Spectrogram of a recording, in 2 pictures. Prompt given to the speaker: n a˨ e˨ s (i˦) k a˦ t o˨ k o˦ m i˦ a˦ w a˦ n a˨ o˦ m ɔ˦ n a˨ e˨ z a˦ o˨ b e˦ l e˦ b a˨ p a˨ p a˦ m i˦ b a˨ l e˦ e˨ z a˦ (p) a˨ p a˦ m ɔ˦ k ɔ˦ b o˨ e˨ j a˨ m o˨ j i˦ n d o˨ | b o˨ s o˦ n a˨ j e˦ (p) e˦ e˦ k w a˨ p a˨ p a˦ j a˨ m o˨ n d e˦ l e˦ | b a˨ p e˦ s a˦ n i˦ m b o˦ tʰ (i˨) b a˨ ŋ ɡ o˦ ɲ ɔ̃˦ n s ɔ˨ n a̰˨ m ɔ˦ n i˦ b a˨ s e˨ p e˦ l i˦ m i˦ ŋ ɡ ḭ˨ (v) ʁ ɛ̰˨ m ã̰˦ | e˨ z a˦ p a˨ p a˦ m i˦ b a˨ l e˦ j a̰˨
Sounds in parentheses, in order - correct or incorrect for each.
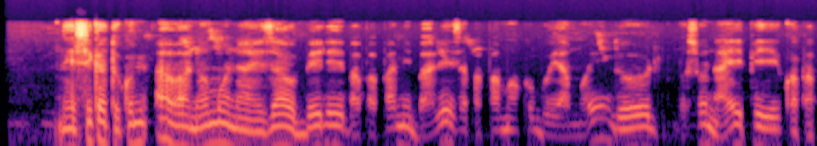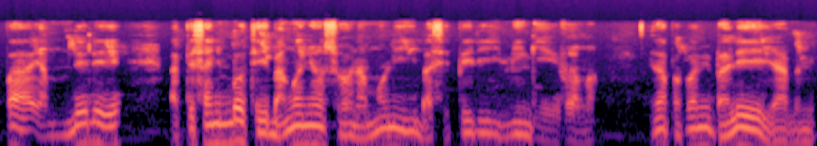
correct, correct, correct, incorrect: e˨, correct

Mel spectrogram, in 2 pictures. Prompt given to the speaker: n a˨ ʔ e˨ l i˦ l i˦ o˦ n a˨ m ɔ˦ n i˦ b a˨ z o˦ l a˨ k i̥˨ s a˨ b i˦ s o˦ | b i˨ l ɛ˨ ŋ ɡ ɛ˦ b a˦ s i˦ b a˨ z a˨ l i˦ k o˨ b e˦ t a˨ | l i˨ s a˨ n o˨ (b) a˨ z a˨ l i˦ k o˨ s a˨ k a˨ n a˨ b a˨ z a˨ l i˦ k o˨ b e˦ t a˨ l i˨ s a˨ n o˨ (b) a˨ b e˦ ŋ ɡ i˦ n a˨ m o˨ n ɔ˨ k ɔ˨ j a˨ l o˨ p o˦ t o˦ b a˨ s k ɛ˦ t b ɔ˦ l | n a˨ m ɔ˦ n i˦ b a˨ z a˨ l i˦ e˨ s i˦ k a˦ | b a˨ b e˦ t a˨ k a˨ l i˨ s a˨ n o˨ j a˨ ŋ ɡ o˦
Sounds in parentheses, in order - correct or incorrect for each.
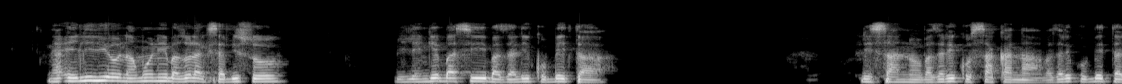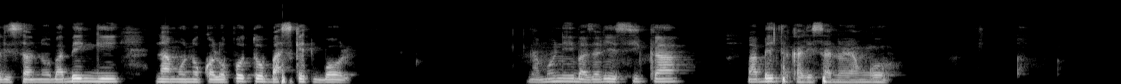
correct, correct

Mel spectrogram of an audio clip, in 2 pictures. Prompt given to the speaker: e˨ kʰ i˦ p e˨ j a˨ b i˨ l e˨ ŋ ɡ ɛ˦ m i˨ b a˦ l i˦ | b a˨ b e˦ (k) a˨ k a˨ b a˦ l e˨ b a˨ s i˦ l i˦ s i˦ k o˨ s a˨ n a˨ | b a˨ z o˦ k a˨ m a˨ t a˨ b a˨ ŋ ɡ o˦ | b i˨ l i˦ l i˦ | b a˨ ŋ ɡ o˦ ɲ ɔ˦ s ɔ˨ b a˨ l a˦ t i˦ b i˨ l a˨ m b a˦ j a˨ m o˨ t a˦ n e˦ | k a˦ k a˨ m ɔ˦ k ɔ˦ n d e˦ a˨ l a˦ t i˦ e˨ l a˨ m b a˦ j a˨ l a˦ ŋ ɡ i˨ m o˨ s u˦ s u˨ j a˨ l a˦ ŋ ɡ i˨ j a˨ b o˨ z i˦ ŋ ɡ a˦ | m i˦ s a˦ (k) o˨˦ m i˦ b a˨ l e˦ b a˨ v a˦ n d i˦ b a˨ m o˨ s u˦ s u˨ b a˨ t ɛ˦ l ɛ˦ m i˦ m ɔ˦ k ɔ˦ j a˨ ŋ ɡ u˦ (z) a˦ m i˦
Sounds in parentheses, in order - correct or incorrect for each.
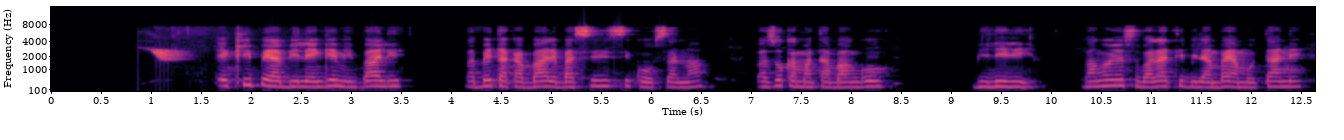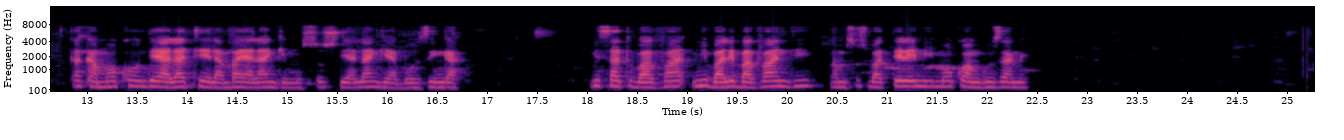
incorrect: t, incorrect: t, correct

